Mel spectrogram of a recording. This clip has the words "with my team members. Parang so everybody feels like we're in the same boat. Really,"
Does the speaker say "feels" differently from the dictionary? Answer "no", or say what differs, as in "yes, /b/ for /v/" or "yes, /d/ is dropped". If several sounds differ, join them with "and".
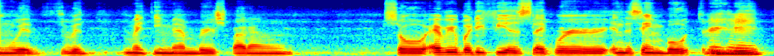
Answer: yes, /s/ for /z/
